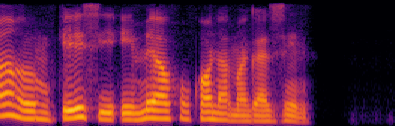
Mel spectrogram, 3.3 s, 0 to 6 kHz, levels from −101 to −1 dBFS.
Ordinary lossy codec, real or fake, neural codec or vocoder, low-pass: none; fake; codec, 16 kHz, 0.8 kbps, ZipCodec; 5.4 kHz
